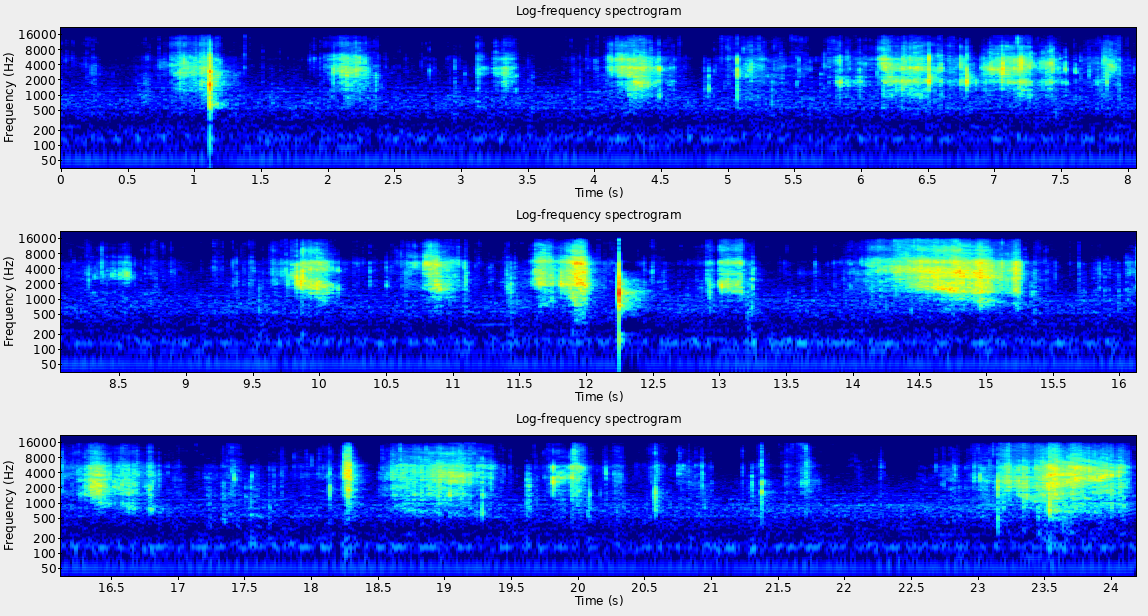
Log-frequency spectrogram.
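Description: Membrane being peeled and torn by hand from the bone side of a rack of raw pork ribs: irregular short tearing sounds, two of them longer and louder, with a couple of sharp clicks.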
